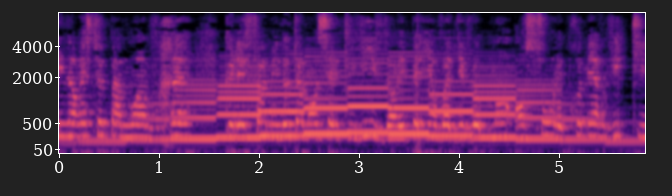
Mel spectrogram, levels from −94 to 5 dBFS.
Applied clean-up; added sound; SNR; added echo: none; Wind instrument, woodwind instrument; -2 dB; reverberation time 0.2 s.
